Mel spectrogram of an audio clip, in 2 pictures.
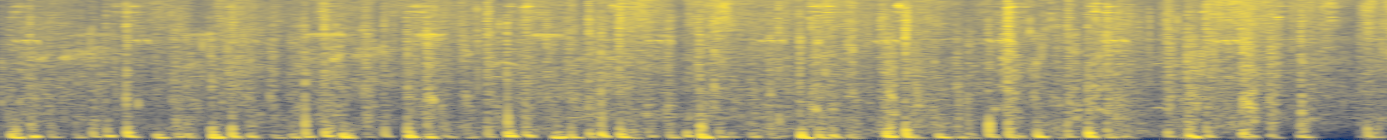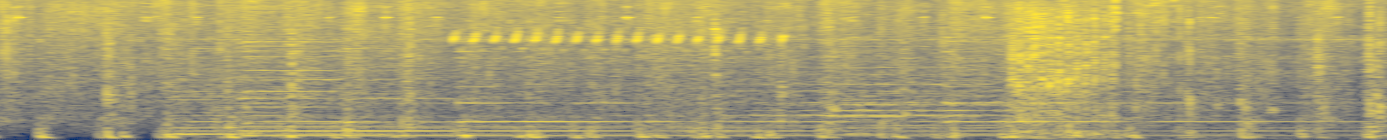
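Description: Horse hooves clip-clop at a steady trot in the Western game Red Dead Online, loud and close, then the horse neighs as the riding slows and music and ambient game sounds take over.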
